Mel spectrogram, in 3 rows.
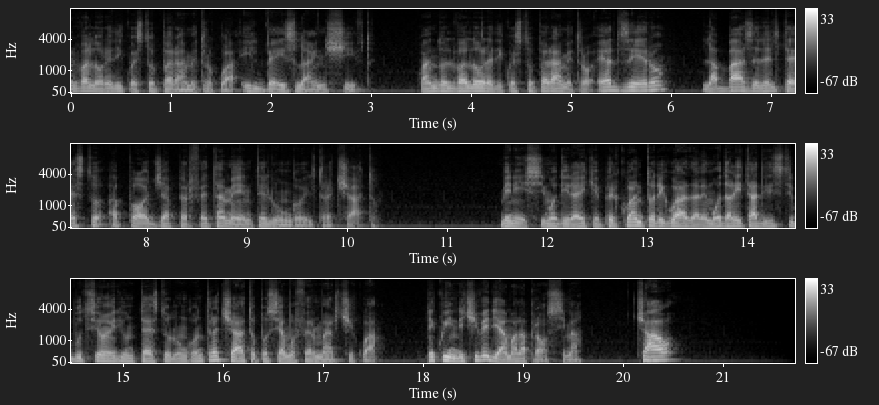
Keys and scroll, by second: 4.1 0.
